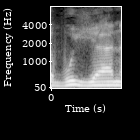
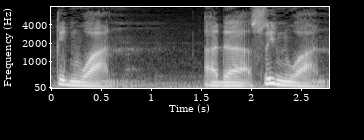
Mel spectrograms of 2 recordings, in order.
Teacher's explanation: untuk tidak boleh dibaca dengan Idam tapi dibaca dengan zhar sehingga nunnya akan dibaca dengan jelas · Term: izhar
